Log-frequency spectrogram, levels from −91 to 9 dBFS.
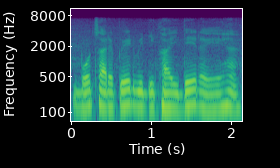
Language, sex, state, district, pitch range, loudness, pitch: Hindi, male, Haryana, Charkhi Dadri, 120-130 Hz, -15 LUFS, 125 Hz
